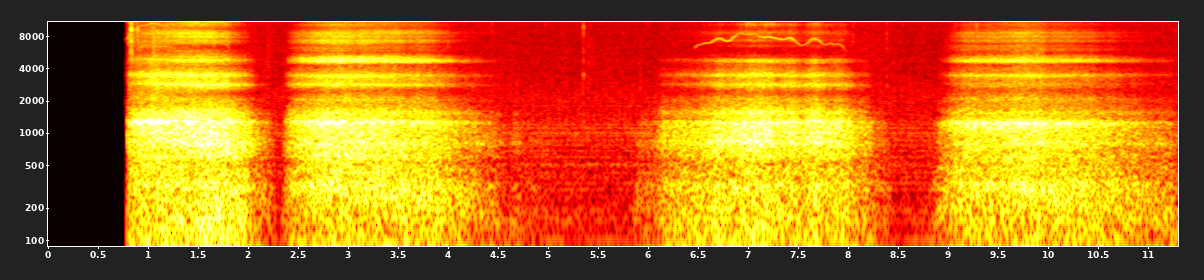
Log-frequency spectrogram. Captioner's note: Respiração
